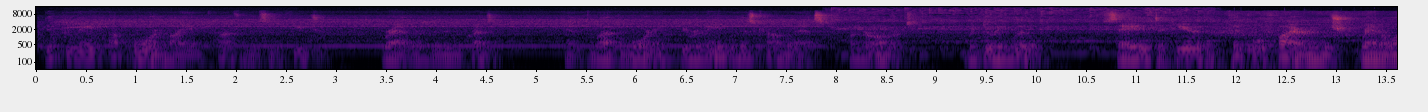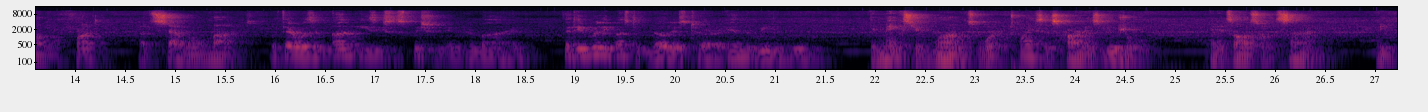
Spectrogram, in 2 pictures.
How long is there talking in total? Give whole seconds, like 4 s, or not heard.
27 s.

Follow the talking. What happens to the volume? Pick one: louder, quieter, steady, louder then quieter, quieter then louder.
louder.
